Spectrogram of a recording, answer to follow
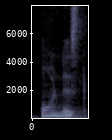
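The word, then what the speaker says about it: honest: ऐसे ही एक और एग्जांपल है ऑनेस्ट, एच ओ एन ई एस टी। ऑनेस्ट में भी क्या है, एच साइलेंट है, लेकिन ये एच क्या है, कॉन्सोनेंट है लेकिन एच साइलेंट है, तो ओ से शुरू हो रहा है। इसकी साउंड कौन सी है, ऑनेस्ट, ओ की साउंड आ रही है, ओ इज़ अ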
